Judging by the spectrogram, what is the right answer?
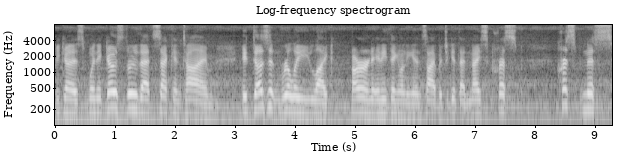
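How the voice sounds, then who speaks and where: A fairly slow delivery with ordinary pitch variation, dry and echo-free, over noticeable background noise. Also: man. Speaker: food vlogger. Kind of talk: casual food review vlog. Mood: enthusiastic, relaxed. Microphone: phone near.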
